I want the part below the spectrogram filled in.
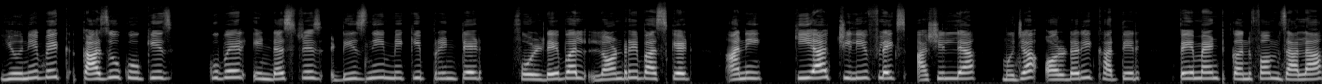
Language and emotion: Goan Konkani, neutral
